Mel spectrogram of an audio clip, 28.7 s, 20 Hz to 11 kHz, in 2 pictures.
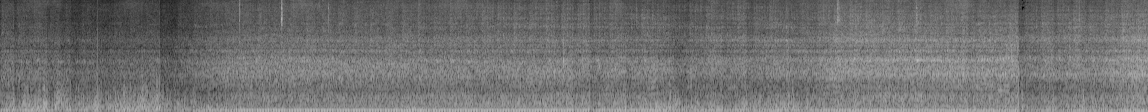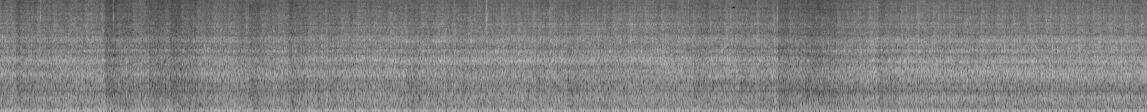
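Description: Heavy diesel truck engine of a 2018 Peterbilt idling with a steady low rumble, louder from about two seconds in.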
